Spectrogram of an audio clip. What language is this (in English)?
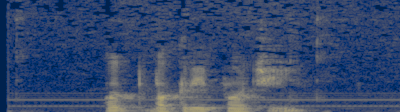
Gujari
